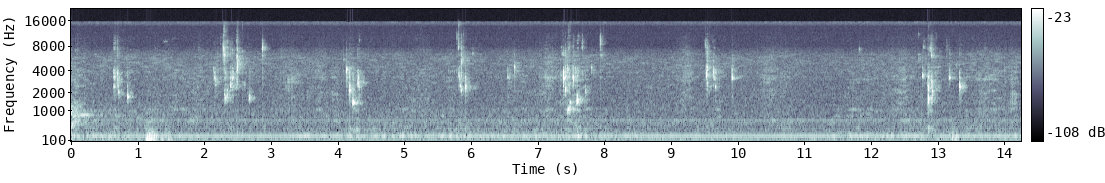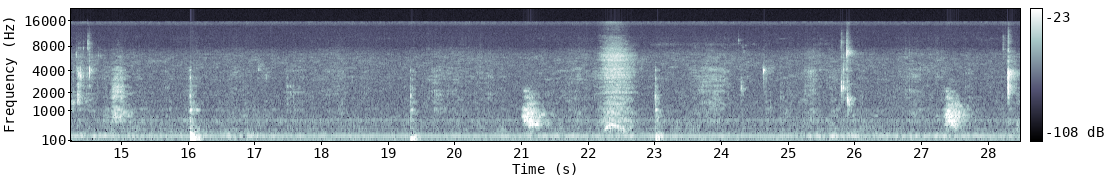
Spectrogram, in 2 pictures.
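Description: Faint, scattered drips and small splashes of water as wet paydirt is worked by hand in a plastic gold pan, with a steady low hum underneath.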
